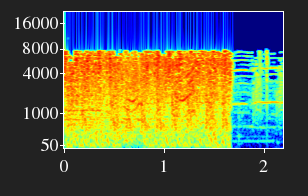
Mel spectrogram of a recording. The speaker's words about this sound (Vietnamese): Những tiếng nổ làm rung chuyển các ô cửa kính. Steve tiến lên một bước, hai tay vung lên như một người mù, rồi gục xuống khi Max vẫn tiếp tục bắn.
